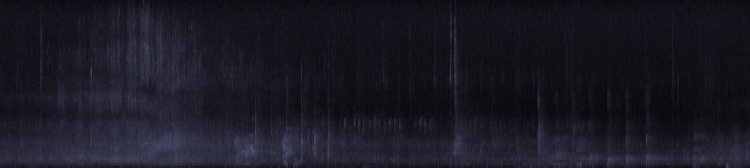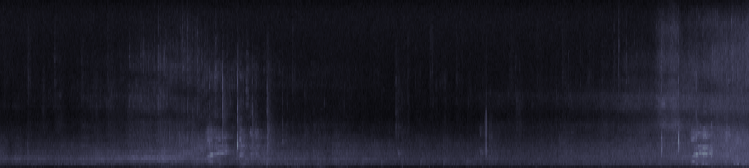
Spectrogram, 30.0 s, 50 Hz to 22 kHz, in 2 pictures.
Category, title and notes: Soundscapes > Urban
250609 09h31 Albi Bd Alsace Lorraine - Walkthough Female Triathlon (bike) - OKM1 Walking
Subject : Walking by while there's a Triathlon event going by. Female cyclists passing by in the walking direction. Date YMD : 2025 06 09 (Monday) 09h31. Location : Bd Alsace Lorraine Albi 81000 Tarn Occitanie France. Outdoors Hardware : Tascam FR-AV2, Soundman OKM1 Binaural in ear microphones. Weather : Clear sky 24°c ish, little to no wind. Processing : Trimmed in Audacity. Probably a 40hz 12db per octave HPF applied. (Check metadata) Notes : That day, there was a triathlon going on. Around 2min I stop by to face the road and let people zoom past. 3 cyclists do so before begin my path again.
OKM1, walking, monday, Tascam, pass-by, Tarn, Soundman, Outdoor, Albi, OKM-1, triathlon, cyclist, Occitanie, In-ear-microphones, bike, France, fpv, 81000, Binaural, ITD, female, 2025, City, june, OKM, FR-AV2, walk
